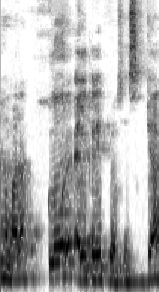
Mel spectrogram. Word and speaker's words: chlor-alkali: क्लोर एल्कली process. इसको बहुत लड़के जो जानते हैं, इसको जो प्रोनाउंसिएट नहीं कर पाते हैं, क्या करते हैं? चोर एल्कली बोलते हैं। क्या बोलते हैं? चोर एल्कली प्रोसेस।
